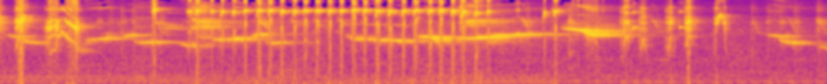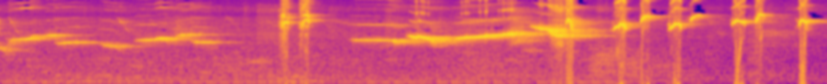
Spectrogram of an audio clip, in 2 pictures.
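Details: Loud open-voiced Oriental magpie-robin (konin) song at morning, played to lure sluggish birds into display. Fluty slurred whistles mix with a fast rattling trill and high ringing notes, and sharp clicks are scattered throughout.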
